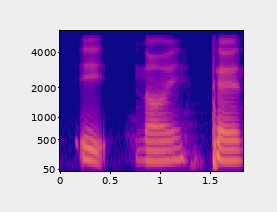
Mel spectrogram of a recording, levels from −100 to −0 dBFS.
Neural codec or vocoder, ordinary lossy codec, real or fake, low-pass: none; none; real; 5.4 kHz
